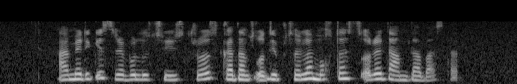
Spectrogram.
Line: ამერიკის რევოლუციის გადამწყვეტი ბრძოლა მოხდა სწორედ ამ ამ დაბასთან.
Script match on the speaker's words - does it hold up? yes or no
no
